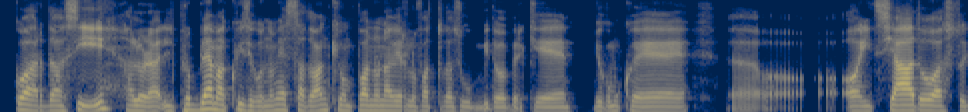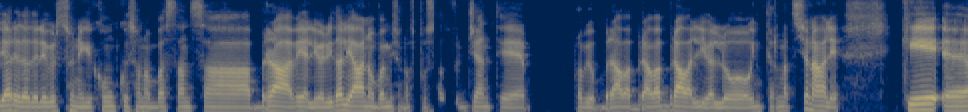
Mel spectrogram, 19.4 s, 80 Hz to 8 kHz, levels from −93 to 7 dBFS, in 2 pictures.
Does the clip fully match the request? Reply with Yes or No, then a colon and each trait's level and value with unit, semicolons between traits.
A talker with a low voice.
Yes: low, 120 Hz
